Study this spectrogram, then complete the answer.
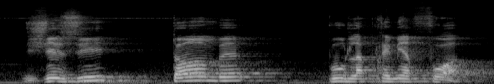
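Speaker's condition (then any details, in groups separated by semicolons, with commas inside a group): No condition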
